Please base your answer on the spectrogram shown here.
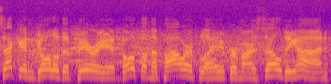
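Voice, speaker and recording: A man's voice: high voice, steady tone, moderate pace, heavy background noise. A man giving hockey commentary, recapping the plays and statistics. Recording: muffled vintage broadcast with loud music.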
